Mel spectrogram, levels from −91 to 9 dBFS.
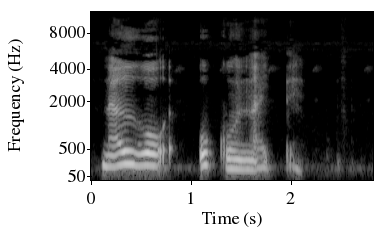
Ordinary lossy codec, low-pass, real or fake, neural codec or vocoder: AAC, 48 kbps; 10.8 kHz; real; none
